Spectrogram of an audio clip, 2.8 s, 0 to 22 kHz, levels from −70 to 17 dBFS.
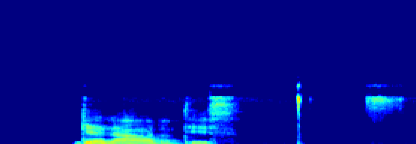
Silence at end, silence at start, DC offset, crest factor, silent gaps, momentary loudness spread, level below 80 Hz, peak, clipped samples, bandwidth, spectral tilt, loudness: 0.1 s; 0.5 s; under 0.1%; 26 dB; none; 12 LU; -66 dBFS; -2 dBFS; under 0.1%; 9.8 kHz; -3 dB/octave; -24 LUFS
